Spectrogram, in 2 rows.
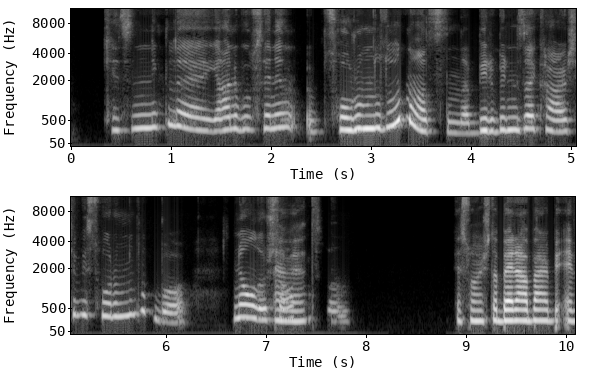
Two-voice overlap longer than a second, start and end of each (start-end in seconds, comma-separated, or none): none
